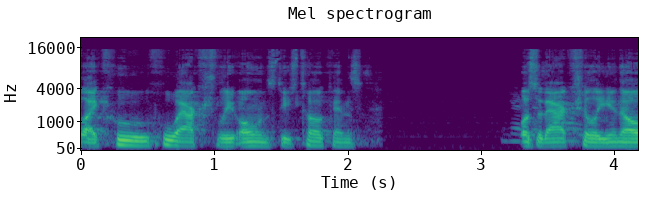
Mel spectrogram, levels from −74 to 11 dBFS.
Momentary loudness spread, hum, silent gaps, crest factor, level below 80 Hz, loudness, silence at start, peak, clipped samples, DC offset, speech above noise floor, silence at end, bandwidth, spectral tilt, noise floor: 8 LU; none; none; 18 dB; -62 dBFS; -19 LUFS; 0 s; -2 dBFS; under 0.1%; under 0.1%; 47 dB; 0 s; 15.5 kHz; -5 dB/octave; -65 dBFS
